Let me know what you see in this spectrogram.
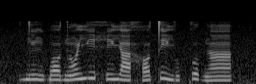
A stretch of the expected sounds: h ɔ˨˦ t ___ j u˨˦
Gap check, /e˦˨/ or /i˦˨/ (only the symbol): i˦˨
